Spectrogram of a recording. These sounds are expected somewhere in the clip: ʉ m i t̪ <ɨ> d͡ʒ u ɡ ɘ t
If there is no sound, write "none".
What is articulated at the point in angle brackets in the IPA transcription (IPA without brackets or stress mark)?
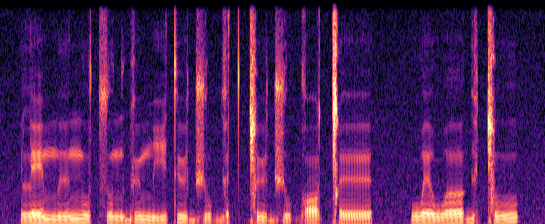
ʉ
